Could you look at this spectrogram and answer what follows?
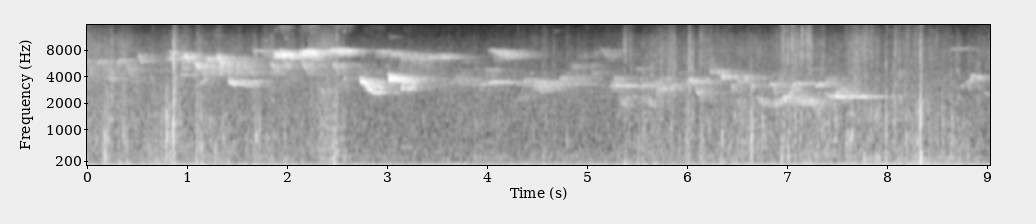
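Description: Small birds singing outdoors, a run of short high chirps and warbled notes throughout, over footsteps with scattered sharp clicks and a steady low rumble underneath.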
